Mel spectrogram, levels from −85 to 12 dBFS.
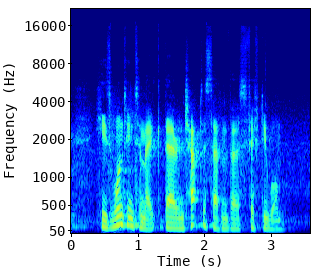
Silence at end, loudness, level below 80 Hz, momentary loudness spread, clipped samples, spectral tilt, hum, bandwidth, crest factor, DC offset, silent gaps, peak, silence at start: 0.35 s; -31 LUFS; -62 dBFS; 11 LU; under 0.1%; -6 dB/octave; none; 17 kHz; 24 dB; under 0.1%; none; -10 dBFS; 0 s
